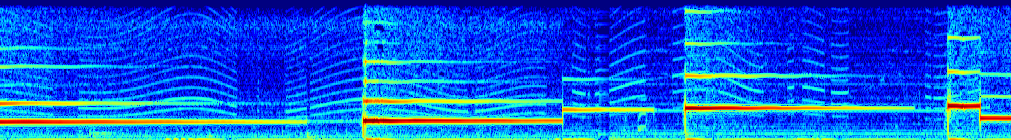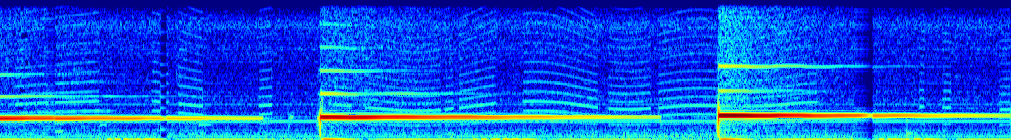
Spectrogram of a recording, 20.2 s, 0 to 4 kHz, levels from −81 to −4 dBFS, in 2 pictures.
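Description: Throughout the clip, computer activity noise reaches the audio: load changes in the machine disturb the shared ground of the audio circuit and inject a buzz that pulses roughly 200 times a second. It sits well below the music, around 35 dB down, and rises and falls with the computer's activity rather than with the playing, so it reads as an electrical chatter laid over the track.

From 5.63 s to 9.81 s there is a section at the wrong speed, likely from the passage being played against the wrong clock. It runs 1.56 times too fast, and because speed and pitch move together, the music jumps up by roughly seven semitones, about a fifth higher, and sounds hurried and bright until normal playback returns at 9.81 s.

Four bursts of packet loss fall at 6.00 s, 7.07 s, 10.59 s and 11.73 s. Each time a short run of audio failed to arrive, and the receiver stretched the last sound to cover it, fading it as it went. 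The result is a brief held buzz or hiss, about 94, 50, 80 and 52 ms long. The music then resumes slightly further on, skipping 100, 60, 80 and 60 ms of material. At 7.07 s about 12 ms of extra sound also slips in around the patch.

At 18.68 s a long network dropout begins, most likely a stall in delivery. No new audio comes through for about 160 ms, and the receiver fills the entire gap with a fading continuation of the last sound instead of falling silent. At 18.86 s the music picks up again further along, with those 160 ms missing. Across the clip nothing is heard above 4 kHz, which fits a narrowband 64 kbps G.711 call path.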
